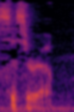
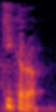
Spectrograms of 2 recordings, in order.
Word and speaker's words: Cicero: I'm just saying, what kind of education did you have that you would pronounce his name as Cicero? – The kind that's not American. – Dumb. – How's it pronounced? – Huh? Kikaro.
